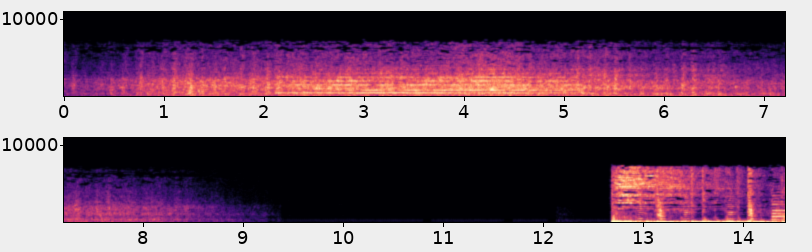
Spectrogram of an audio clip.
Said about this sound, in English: On a train.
